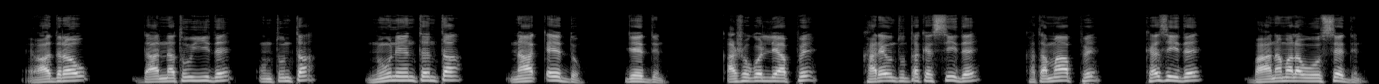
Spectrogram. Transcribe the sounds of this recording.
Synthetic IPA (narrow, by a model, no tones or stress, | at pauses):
hɛ̰wa̰ːd̪ɪɾɐw | d̪aːnːɐt̪ʊjiːd̪ɛ | ʊnt̪ːʊnt̪ːɐ | nuːnɪhɪnt̪ːɛnt̪ːɐ | naːkʼːe̞ːd̪ːɔ̰ | ɡe̞ːd̪ːɪnɔ̥ | kʼɐʃ̬ɔɡɔlːɪjaːpːɛ | kɐɾɛʊnt̪ːʊnt̪ːɐkɛsːiːd̪ɛ | kɐt̪ɐmaːpːɛ | kɛs̬iːd̪ɛ | baːnɐmɐlɐwo̞ːsːe̞ːd̪ːɪnɔ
